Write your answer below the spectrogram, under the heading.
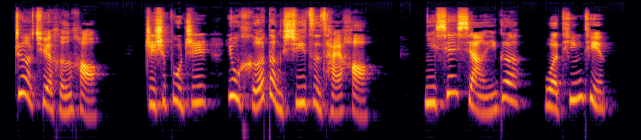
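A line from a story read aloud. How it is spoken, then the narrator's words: Laughing. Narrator (Chinese): 湘云笑道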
